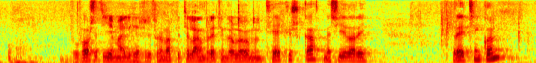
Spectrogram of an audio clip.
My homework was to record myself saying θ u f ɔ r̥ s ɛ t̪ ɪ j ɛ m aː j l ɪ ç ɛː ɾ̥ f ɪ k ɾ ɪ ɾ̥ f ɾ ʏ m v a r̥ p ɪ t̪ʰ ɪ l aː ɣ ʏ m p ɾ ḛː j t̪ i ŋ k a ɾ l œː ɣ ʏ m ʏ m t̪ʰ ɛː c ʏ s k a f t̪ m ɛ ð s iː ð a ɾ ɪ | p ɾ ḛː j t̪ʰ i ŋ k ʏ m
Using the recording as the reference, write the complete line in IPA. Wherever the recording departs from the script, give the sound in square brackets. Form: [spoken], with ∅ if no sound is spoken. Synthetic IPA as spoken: θ u f ɔ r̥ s ɛ t̪ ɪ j ɛ m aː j l ɪ ç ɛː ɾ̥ f ɪ [∅] ɾ ɪ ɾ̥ f ɾ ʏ m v a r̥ p ɪ t̪ʰ ɪ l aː ɣ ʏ m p ɾ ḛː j t̪ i ŋ k a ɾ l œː ɣ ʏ m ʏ m t̪ʰ ɛː c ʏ s k a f t̪ m ɛ ð s iː ð a ɾ ɪ | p ɾ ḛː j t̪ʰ i ŋ k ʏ m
